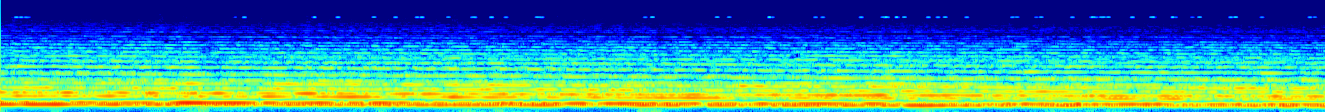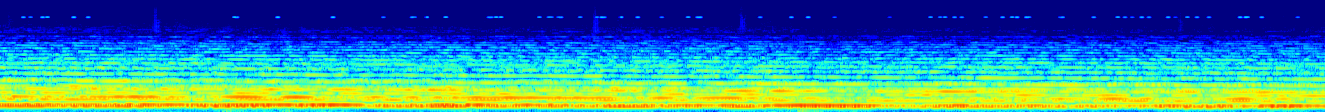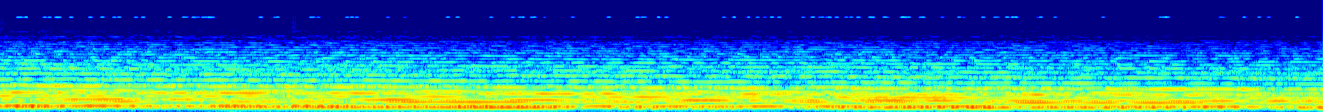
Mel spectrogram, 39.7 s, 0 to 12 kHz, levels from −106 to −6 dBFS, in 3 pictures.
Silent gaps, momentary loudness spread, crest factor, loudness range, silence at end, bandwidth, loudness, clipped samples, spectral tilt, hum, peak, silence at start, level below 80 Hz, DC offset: none; 7 LU; 14 dB; 5 LU; 0 s; 7.2 kHz; -31 LUFS; under 0.1%; -11 dB/octave; none; -16 dBFS; 0 s; -76 dBFS; under 0.1%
